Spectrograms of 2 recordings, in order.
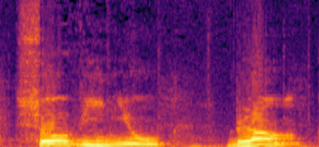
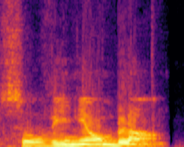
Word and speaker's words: sauvignon blanc: it the french way the genuine french way you would say sauvignon blanc the c at the end in french is silent sauvignon blanc when it starts to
